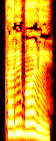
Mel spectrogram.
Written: ಕುರಿಬಳ್ಳಿ

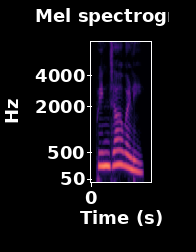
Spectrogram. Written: ಪಿಂಜಾವಳಿ

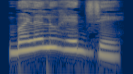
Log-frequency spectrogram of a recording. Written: ಬಳಲುಹೆಜ್ಜೆ

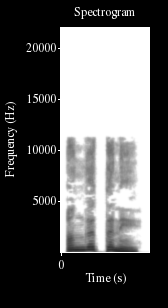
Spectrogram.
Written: ಅಂಗತ್ತನೆ

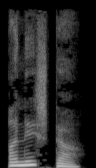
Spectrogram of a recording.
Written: ಆನಿಸಿಡು

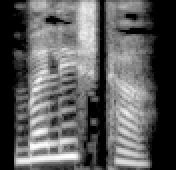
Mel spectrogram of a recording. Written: ಬಲಿಷ್ಠೆ

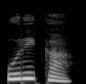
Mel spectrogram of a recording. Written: ಊರುಗ

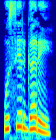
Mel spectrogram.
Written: ಉಸಿರ್ಗರೆ

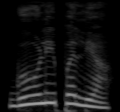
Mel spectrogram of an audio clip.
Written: ಗೋಳಿಪಲ್ಯ

